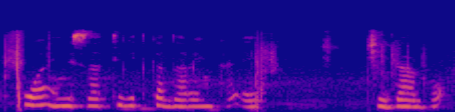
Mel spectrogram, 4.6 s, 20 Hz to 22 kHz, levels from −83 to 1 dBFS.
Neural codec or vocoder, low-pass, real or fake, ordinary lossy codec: none; 7.2 kHz; real; none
